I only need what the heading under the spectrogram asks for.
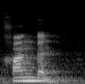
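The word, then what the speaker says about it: خواندن: खा, वाव, अलिफ, नून, दाल, नून, खानदन, पढ़ना। अब चूंकि लिखने में वाव आती है लेकिन पढ़ने में नहीं आती, तो इसको अंग्रेजी में साइलेंट कहते हैं, और इसकी अलामत को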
